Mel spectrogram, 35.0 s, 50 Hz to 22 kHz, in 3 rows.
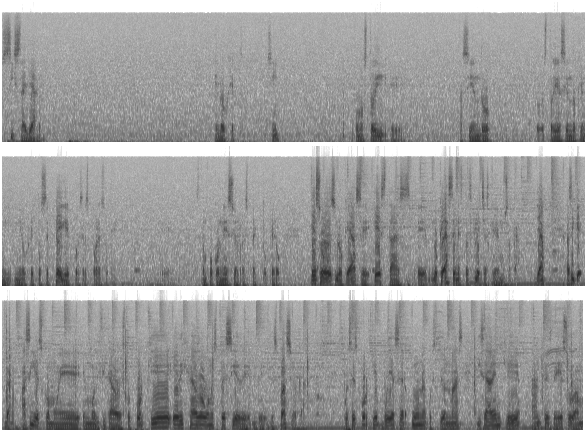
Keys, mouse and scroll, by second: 0.9-5.5 drag, 8.8-13.4 drag, 23.5 Delete, 25.0 shift+click, 26.0-26.9 ctrl+shift+scroll down 4, 27.8 ctrl+scroll down 1, 28.4 ctrl+click, 29.7 ctrl+scroll down 2, 34.7 ctrl+s.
